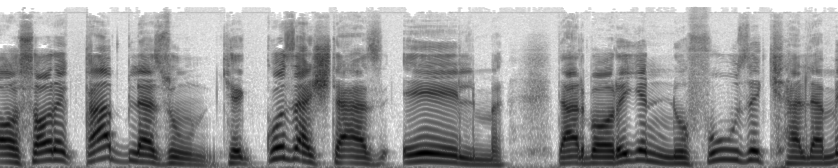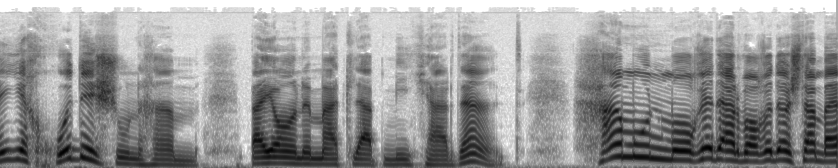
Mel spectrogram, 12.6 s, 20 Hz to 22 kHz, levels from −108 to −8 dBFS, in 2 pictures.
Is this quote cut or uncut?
uncut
